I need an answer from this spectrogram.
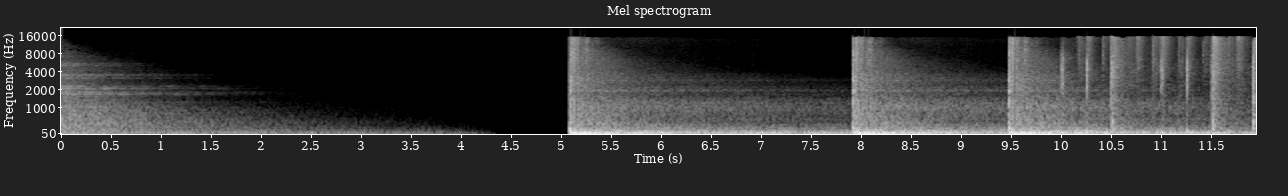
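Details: A fading rumble drops to silence, then booming bangs and whooshing bursts hit in sequence, ending in rapid sharp pops, with no animal voice.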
